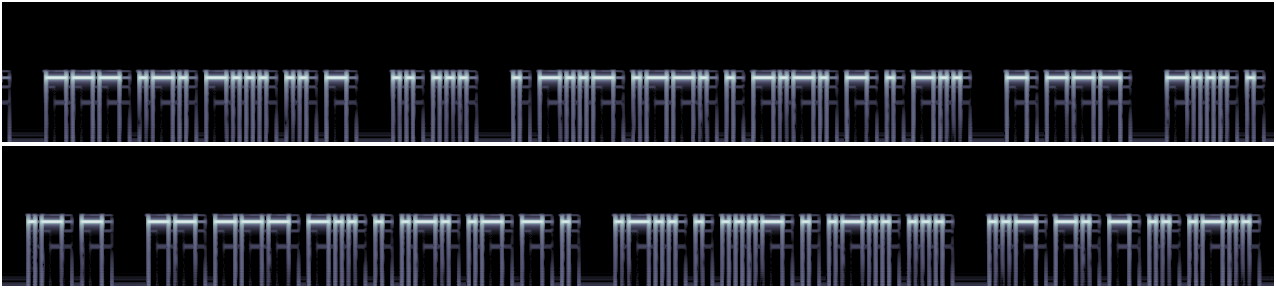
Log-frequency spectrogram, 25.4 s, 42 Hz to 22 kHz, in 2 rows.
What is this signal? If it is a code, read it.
Morse code, heard as a keyed tone, about 18 wpm, 750 Hz. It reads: ORBIT IS EXPECTED TO BE AT MODERATE LEVELS UNTIL
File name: Morse / 18WPM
